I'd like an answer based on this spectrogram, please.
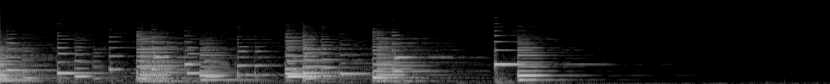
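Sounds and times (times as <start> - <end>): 
very fast piano variations: 0.0 - 6.2.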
